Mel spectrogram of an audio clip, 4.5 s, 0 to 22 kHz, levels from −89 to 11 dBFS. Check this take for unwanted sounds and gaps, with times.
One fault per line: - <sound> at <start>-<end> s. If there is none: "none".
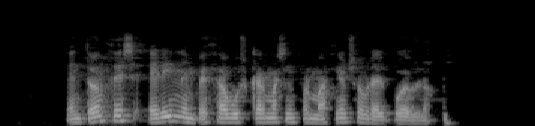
none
